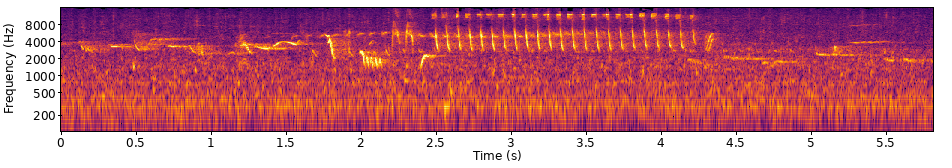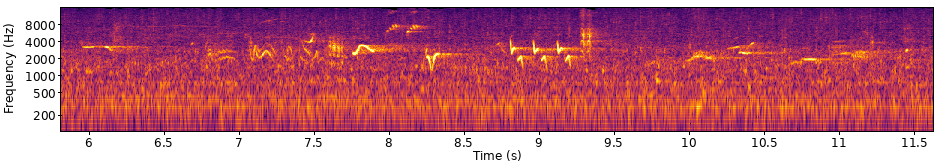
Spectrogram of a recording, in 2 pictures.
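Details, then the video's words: Wild flycatcher singing in its natural habitat: scattered high, sharp chirps and short whistled notes, with a loud buzzing trill high above them for about two seconds near the start and quieter chirps later. "KICAU BURUNG SIKATAN LONDO GACOR DI ALAM LIAR"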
